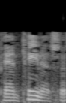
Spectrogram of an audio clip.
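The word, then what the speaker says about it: Pantaenus: Pantinus, that's spelled Pantaeus, Latin form, who died about AD 190.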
